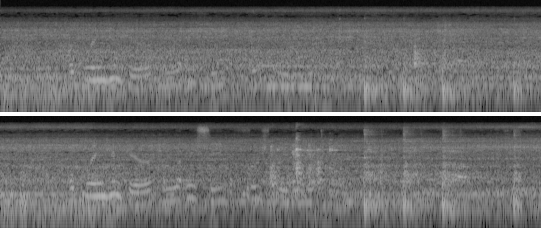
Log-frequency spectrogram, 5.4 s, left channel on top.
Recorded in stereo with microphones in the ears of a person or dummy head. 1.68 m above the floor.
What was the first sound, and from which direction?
A woman speaking, 10° right (ahead or behind).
